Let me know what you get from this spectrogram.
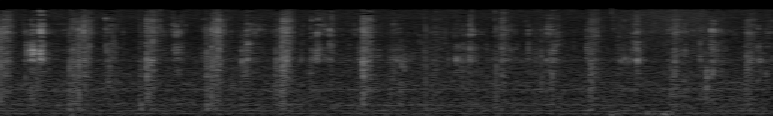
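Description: Close-miked chewing of a mouthful of wasabi tuna-mayo kimbap, with irregular soft crunchy clicks from the seaweed-wrapped rice roll.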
